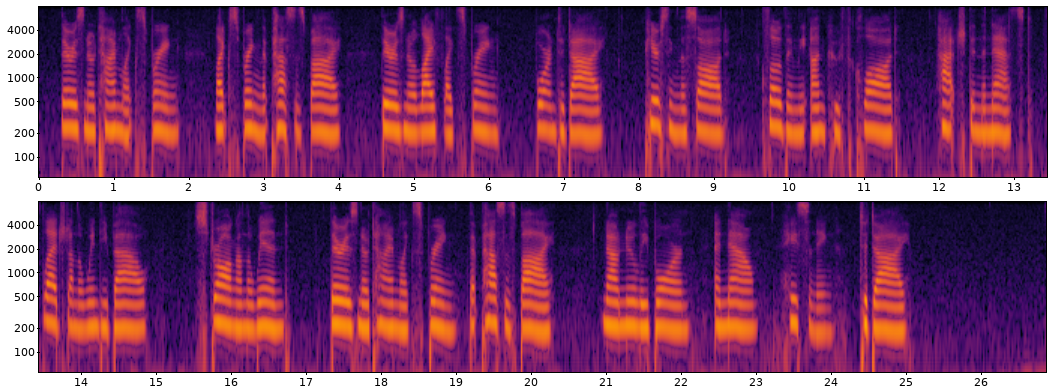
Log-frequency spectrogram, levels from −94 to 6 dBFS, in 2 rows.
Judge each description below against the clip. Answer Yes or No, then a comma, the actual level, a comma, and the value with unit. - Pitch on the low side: No, high, 210 Hz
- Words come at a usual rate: No, slow, 130 wpm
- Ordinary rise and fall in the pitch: No, narrow, 1.7 semitones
